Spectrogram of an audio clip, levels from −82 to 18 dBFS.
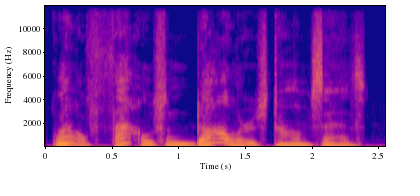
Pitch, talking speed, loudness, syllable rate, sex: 170 Hz, 120 wpm, -17 LUFS, 3.4 syllables/s, male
